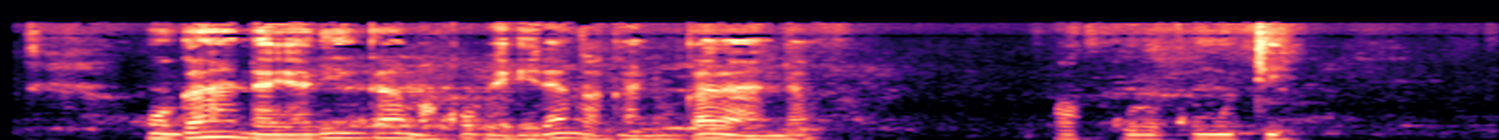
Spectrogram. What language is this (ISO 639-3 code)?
lug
